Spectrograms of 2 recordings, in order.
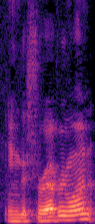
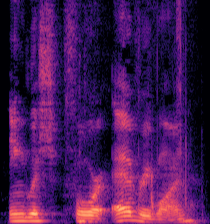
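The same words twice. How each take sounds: First: Said in the usual way. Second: Slow, separated words; unhurried, word-by-word book title; slow, careful title. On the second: Shown as a demonstration. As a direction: read the title out carefully for learners. Names book slowly, then normally.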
